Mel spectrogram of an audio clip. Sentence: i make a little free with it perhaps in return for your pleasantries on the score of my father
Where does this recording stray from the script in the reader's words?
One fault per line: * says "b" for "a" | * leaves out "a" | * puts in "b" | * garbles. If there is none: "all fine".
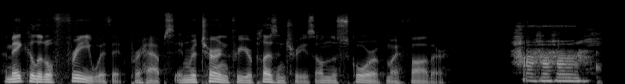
all fine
